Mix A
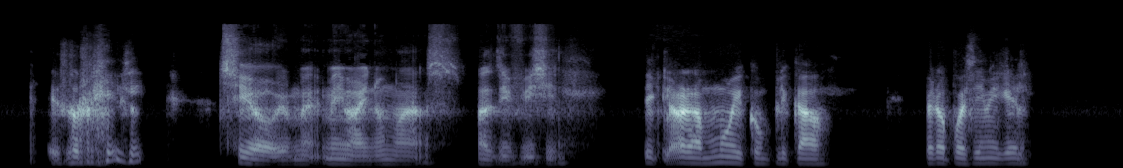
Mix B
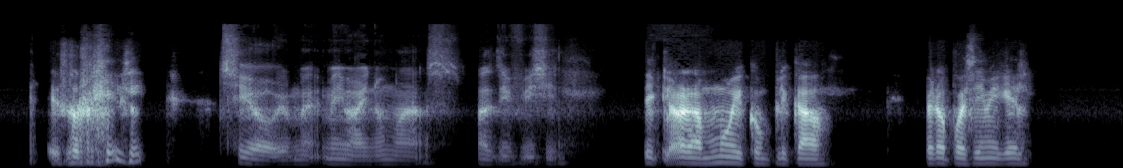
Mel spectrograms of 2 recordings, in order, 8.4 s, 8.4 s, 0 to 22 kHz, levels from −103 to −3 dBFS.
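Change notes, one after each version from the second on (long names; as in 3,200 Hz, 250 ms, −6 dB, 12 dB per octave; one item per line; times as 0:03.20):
first voice +10.5 dB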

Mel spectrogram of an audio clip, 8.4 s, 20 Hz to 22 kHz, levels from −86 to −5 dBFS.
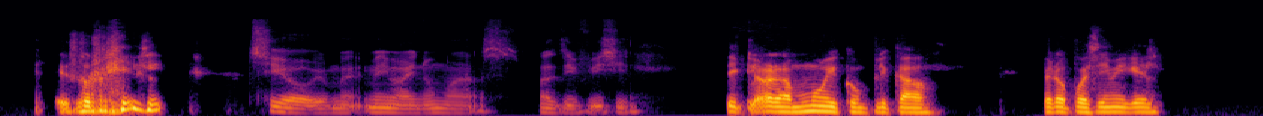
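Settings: first voice +5.5 dB
master: remove high-pass with resonance 1,400 Hz, resonance Q 7.1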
